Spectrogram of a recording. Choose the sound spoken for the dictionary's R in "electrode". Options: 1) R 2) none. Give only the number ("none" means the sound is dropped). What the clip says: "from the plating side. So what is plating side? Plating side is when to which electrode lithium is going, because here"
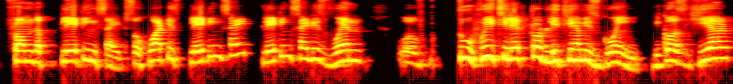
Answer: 1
